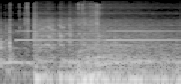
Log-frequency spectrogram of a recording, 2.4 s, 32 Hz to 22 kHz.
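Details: 1997 Dodge Grand Caravan SE abandoned 4+ years, just after cam sensor replacement: a few cranking beats, then it fires and settles into a steady, even idle; starts and runs fine.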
